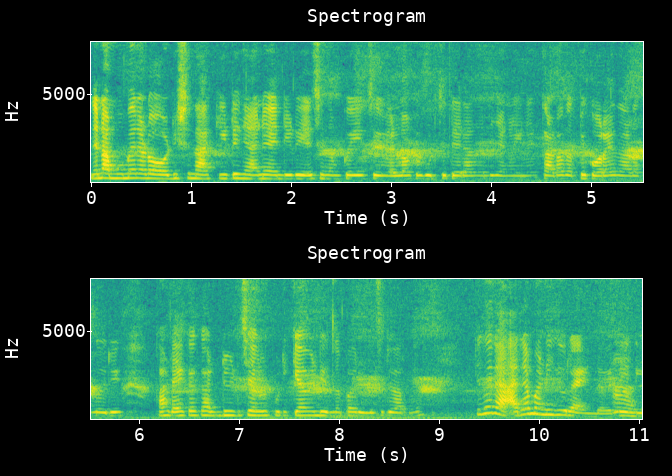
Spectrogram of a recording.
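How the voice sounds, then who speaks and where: Her pitch is high and swings very widely. The speaker is a woman. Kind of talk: casual vlog talk to camera. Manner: excited, happy.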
